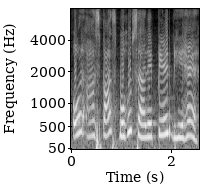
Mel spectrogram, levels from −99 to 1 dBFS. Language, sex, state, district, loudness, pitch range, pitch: Hindi, female, Gujarat, Gandhinagar, -10 LUFS, 280-335 Hz, 300 Hz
